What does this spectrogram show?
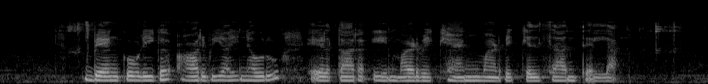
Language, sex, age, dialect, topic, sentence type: Kannada, female, 51-55, Northeastern, banking, statement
